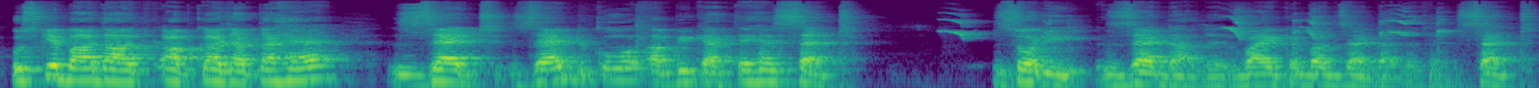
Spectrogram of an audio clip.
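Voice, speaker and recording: A man's voice: on the high side, a little slow, darkish tone, echoey room. A man with a Pakistani Urdu accent teaching a beginner language lesson, patiently repeating each sound and checking that students follow.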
